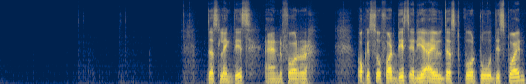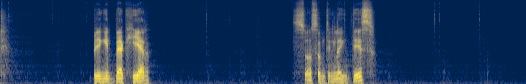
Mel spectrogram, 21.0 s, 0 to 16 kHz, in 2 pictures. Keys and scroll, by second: 6.9 space, 7.9 alt+space, 14.9 space.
